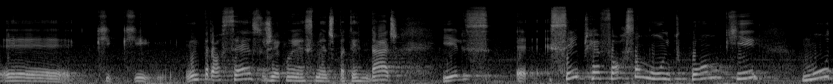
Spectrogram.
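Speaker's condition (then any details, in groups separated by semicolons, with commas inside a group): No condition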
